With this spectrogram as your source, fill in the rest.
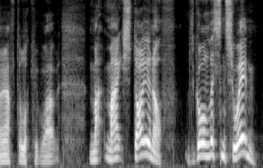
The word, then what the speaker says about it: Mieke Stoyanov: Hey, why not go and listen to, I'm going to have to look at what, Mieke Stoyanov. Go and listen to him. He's bloody good. You're now pronouncing it very well, man.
